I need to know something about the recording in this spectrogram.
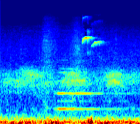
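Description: Wind rumbling on the microphone, with birds calling: short high chirps about a second in and a brief steady tone alongside them.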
